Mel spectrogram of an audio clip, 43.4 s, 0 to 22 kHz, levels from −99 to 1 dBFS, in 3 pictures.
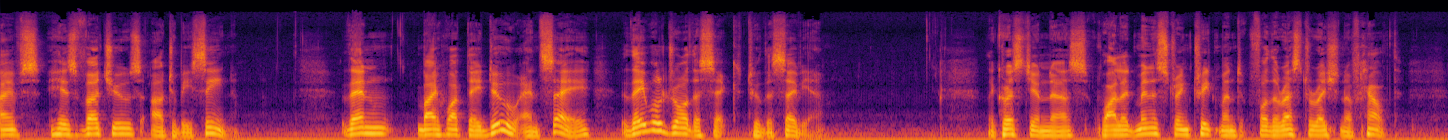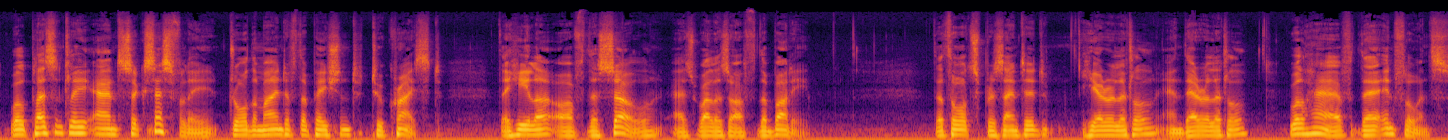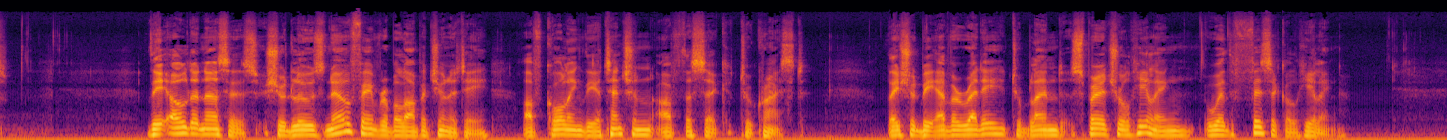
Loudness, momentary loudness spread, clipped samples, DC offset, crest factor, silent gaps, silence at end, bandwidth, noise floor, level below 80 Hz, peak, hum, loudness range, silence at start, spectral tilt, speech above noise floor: -18 LUFS; 9 LU; under 0.1%; 2%; 18 dB; none; 1 s; 16 kHz; -46 dBFS; -38 dBFS; 0 dBFS; none; 4 LU; 0 s; -5 dB/octave; 29 dB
